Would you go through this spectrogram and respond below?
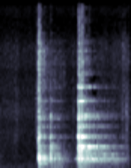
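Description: Two sharp clinking bursts of a small metal fork against a plate while beating a mixture for panko-crumbed Tailor fish bites, each strike ringing briefly and close up with no talk.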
